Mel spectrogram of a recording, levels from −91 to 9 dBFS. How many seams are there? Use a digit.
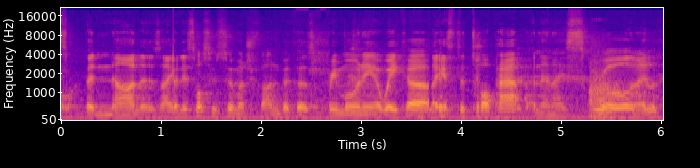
3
